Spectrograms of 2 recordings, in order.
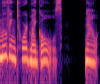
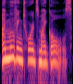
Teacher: Toward ends cleanly, sharply like a period. Towards has that soft s that trails off like an ellipsis. It subtle sound psychology.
